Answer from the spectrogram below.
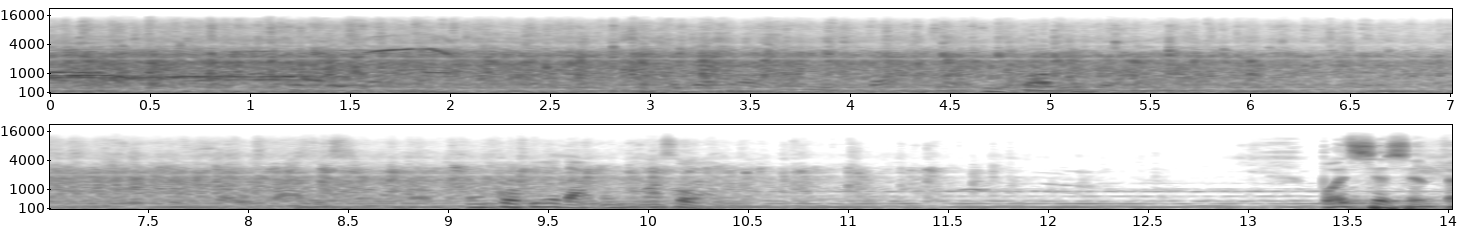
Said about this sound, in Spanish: Aplaudan a Jesús muy fuerte.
